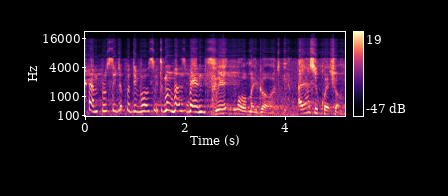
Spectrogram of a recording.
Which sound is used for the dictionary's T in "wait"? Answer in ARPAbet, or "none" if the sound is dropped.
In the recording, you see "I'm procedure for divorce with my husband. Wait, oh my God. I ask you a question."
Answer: none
